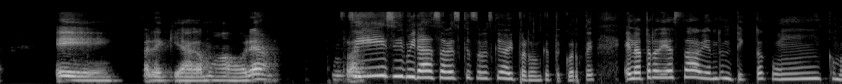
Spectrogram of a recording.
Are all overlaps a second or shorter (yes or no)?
yes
